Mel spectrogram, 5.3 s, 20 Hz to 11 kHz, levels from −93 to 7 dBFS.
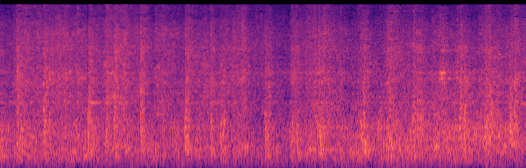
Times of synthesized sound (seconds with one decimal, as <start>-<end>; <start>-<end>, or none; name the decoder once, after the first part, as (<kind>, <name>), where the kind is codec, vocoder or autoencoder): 0.0-3.2 (vocoder, Vocos)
